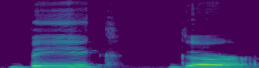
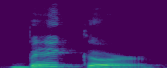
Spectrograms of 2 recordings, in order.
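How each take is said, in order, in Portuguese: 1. As duas palavras são ditas separadamente. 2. As duas palavras são ditas juntas.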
